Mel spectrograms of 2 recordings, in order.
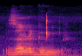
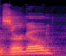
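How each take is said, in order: First: The name is said Portuguese-style, ending in 'oo'. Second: The name is read as it is spelled. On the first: "I prefer to think of it as the Portuguese pronunciation" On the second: "I know it looks like Zergo"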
